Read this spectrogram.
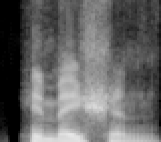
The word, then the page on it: himation: American English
